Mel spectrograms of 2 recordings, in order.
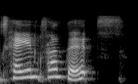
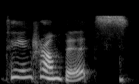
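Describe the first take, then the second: First: Tea and crumpets in a mock British accent, slow and higher; British accent attempt. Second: "Tea and crumpets" said slowly in a put-on British accent, softer; British accent demo. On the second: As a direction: show her the proper British way. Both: Shown as a demonstration. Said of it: "Did I say that right?".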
